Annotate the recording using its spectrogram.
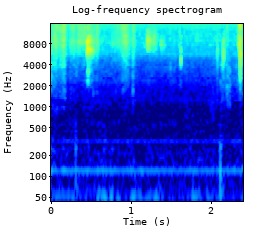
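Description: Near silence: a faint steady low hum with a few soft clicks and light rustling as tarot cards are handled.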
